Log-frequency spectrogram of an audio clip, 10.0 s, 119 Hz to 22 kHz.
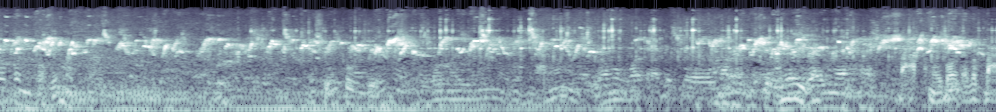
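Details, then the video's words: Caged red-whiskered bulbuls in a singing contest on 15/5/2021: bright, jumbled chirping and warbled phrases run throughout, with a man talking steadily underneath. "Chào Mào Đấu Hót"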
